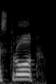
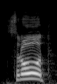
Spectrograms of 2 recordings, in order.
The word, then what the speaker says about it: स्रोत: स्रोत। क्या बोलते हैं? तो बोलिए इसका विशुद्ध उच्चारण क्या होगा? बोलो सब लोग बोलो स्रोत।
